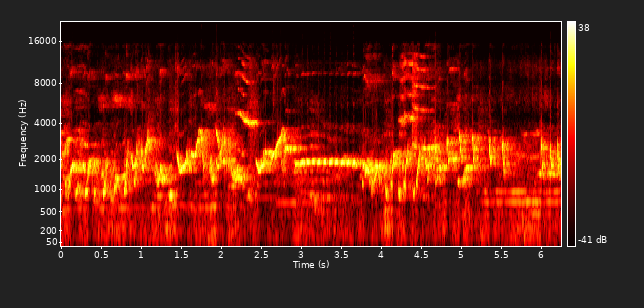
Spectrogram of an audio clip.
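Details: Lure song of a White-rumped shama, meant to get other shamas singing quickly, tied to Kemayoran. Dense, varied outpouring of sweeping whistles, chattering bursts and a fast trilled stretch, with a brief pause before more looping phrases.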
